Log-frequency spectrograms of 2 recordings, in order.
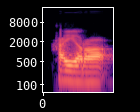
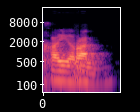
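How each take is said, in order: First: The word ends on a bare vowel. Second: The word ends with an n sound. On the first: The speaker calls it wrong. "Bukan dibaca" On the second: The speaker calls it right. "tapi khairan"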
